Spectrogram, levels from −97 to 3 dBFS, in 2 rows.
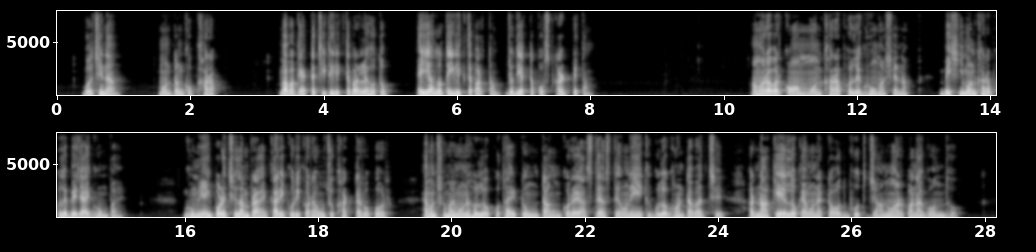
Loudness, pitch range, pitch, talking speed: -19 LUFS, 130-175 Hz, 150 Hz, 140 wpm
